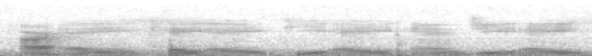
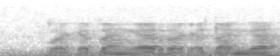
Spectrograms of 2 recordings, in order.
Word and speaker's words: Rakatanga: Rakatanga. Yeah. Rakatanga. It's a mouthful. Yeah, it's a mouthful. Gotta learn to roll your R's there. So yeah, we got a bunch of stuff.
